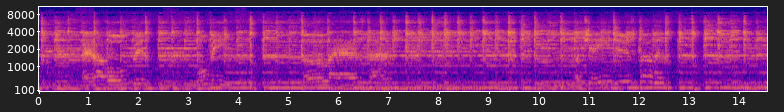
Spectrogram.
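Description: Steel-string acoustic guitar strummed in a steady rhythm through an instrumental passage of a song between sung lines, with a wavering melody line heard over it at times.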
